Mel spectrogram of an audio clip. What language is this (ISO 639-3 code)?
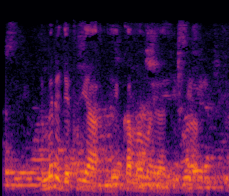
lug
